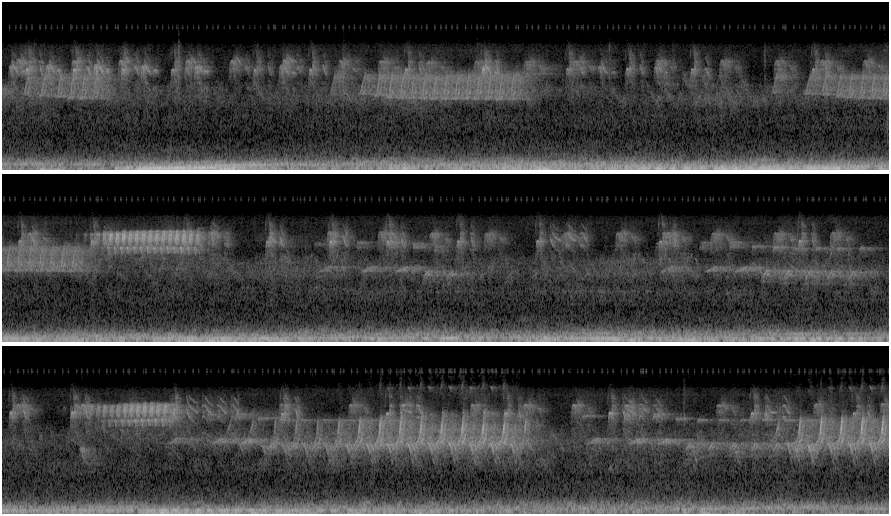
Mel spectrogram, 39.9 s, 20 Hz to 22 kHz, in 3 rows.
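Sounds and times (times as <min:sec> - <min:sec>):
songbirds trilling: 0:00.0 - 0:39.9
steady low rumble: 0:01.5 - 0:14.7, 0:15.6 - 0:28.1.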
